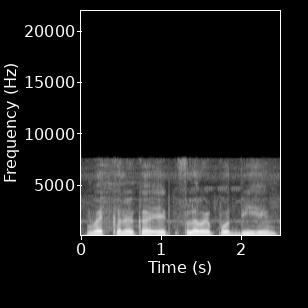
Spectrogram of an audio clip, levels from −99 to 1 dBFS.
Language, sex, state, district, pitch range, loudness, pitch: Hindi, male, Arunachal Pradesh, Lower Dibang Valley, 135-140 Hz, -16 LUFS, 140 Hz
